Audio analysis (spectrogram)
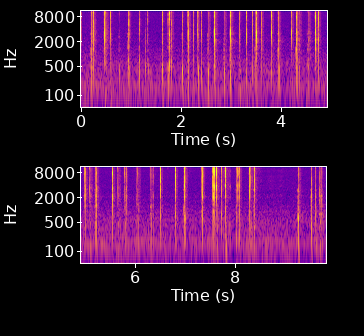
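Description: Long nails fitted with gold metal paperclips tap and scratch the glossy glass back of a black smartphone, held in one hand with no case. A rapid, irregular stream of sharp, bright clicks and ticks sounds, each cut off almost instantly with no ring, over a quiet background.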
